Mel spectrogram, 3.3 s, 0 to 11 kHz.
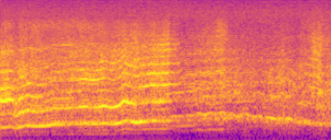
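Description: A 1990 Formula 1 car driven by Senna in qualifying at the Australian Grand Prix screams loudly and close by, its engine pitch climbing and then dropping as it brakes into a corner.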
